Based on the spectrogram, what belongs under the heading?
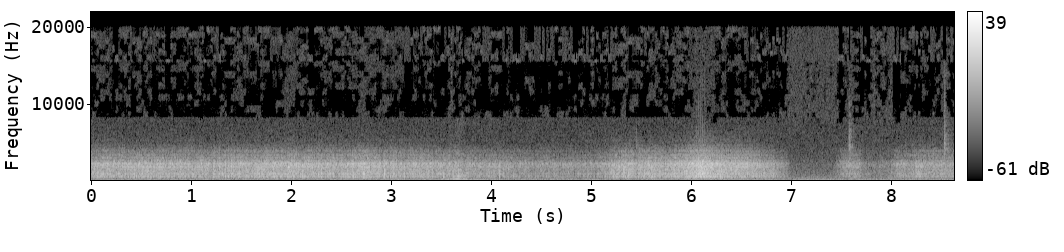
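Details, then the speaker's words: Philco 38-C7 tube radio tuned to shortwave around 9 MHz: harsh crackling hiss and uneven buzzing rasp swelling and fading, resembling ignition noise from an unknown source in the shop; interference noise. "comes that weird sounds like a ignition noise but cars don't do this anymore do they nobody's car would sound like that I don't know what this noise is that comes out all the time in my shop"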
